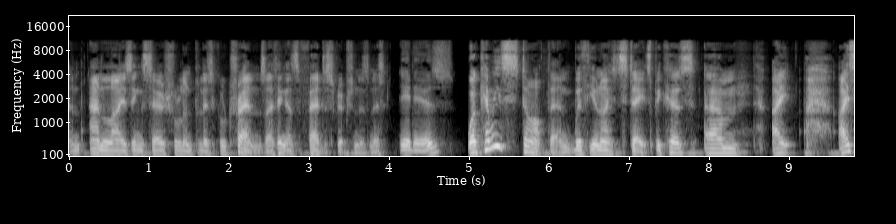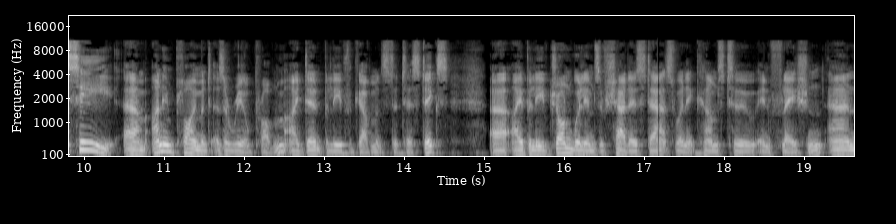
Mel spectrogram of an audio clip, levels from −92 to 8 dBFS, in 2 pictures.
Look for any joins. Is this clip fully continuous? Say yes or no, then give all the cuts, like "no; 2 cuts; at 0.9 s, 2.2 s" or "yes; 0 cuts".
no; 1 cut; at 1.6 s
